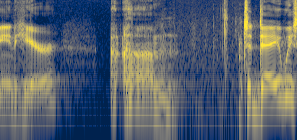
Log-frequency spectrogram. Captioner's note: clearing throat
